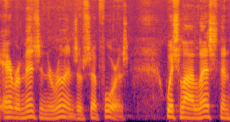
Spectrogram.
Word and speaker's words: Sepphoris: What about the city of Sepphoris? Is that the way you pronounce that?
